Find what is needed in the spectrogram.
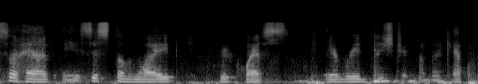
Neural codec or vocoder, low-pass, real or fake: codec, 16 kHz, 1 kbps, FreqCodec, smaller model; 7.2 kHz; fake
